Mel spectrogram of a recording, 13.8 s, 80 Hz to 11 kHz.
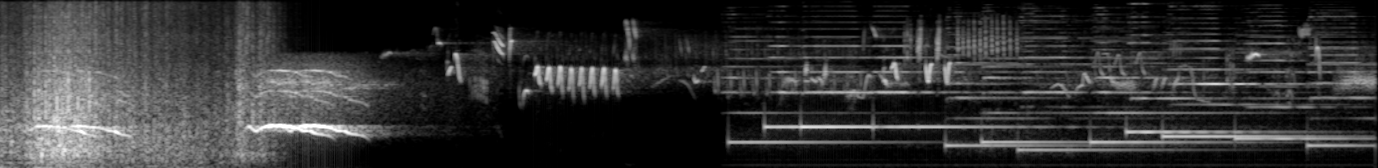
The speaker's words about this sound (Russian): Так собрала она в замке целых 7000 клеток с разными диковинными птицами.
